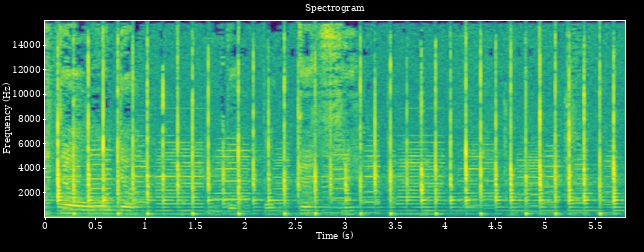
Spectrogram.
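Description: Tabla playing a quick, even run of strokes over steady held accompanying tones.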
